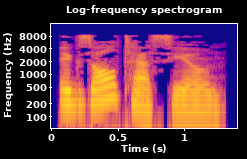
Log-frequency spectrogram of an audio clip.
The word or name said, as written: exaltacion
